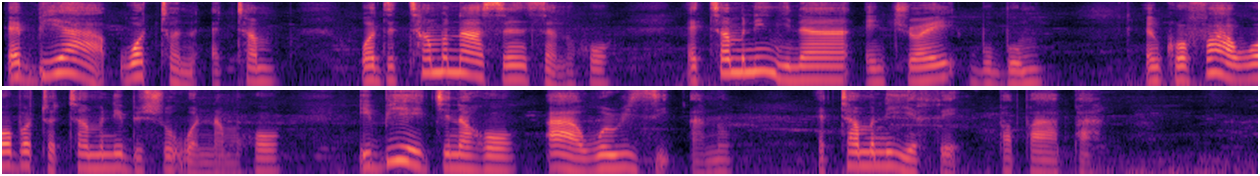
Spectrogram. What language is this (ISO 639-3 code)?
aka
